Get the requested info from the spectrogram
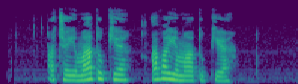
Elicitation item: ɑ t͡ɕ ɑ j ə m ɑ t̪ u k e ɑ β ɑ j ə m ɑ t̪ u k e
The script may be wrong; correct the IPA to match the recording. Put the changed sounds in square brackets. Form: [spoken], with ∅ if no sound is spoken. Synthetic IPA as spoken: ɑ t͡ɕ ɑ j ə m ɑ t̪ u k e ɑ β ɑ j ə m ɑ t̪ u k e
